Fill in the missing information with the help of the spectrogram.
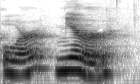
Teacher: notice or is saying it schwa sound er mirror because it's unstressed the stress is here mirror good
